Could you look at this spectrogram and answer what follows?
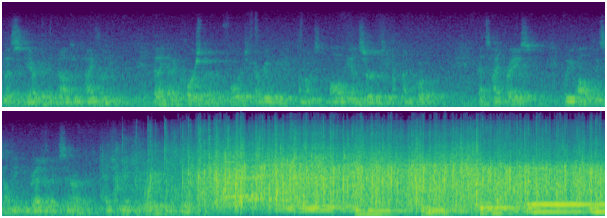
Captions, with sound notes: less scared and daunting time for me. That I had a course to look forward to every week, amongst all the uncertainty." That's high praise. Will you all please help congratulate Sarah? (audience clapping) (jazz music)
